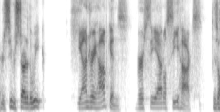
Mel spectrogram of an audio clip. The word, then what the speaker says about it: DeAndre Hopkins: I just want to point out that you mispronounced his name. Oh, did I? It's future Hall of Famer DeAndre Hopkins.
